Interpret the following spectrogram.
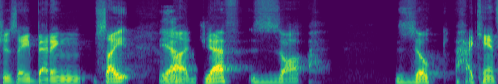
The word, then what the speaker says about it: Geoff: His name is Jeff is spelled GEOFF, and then it's ZOCHODNE.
